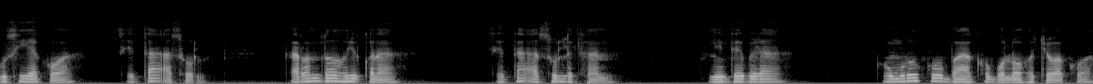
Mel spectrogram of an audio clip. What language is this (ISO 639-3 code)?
sat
